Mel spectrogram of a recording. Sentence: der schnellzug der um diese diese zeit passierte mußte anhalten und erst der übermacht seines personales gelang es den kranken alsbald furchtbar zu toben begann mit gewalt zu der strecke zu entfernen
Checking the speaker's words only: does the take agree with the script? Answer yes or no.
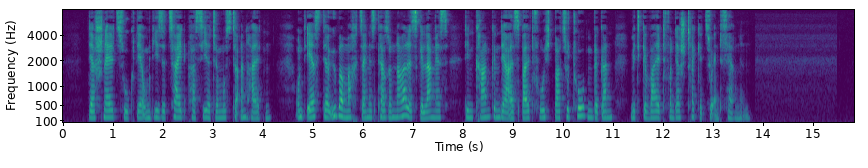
no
